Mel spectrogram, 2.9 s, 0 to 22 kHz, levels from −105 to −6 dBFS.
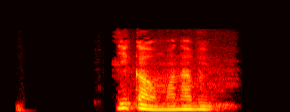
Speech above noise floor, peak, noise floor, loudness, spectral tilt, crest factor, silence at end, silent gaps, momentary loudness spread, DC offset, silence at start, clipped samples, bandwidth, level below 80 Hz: over 53 dB; -18 dBFS; under -90 dBFS; -38 LUFS; -5.5 dB/octave; 24 dB; 0.55 s; 0.36-0.94 s, 1.05-1.12 s; 16 LU; under 0.1%; 0.15 s; under 0.1%; 7.6 kHz; -72 dBFS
